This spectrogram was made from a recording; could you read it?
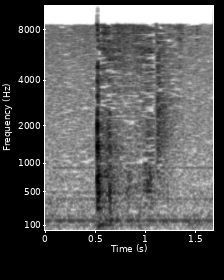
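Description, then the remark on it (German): Pieces of dark yellow-orange mango are dropped piece by piece into a blender jar with a sharp thunk, followed moments later by a softer second landing against the container, with no voices. “Dann geben wir die hier Stück für Stück in den Mixer.”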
